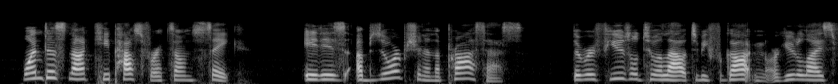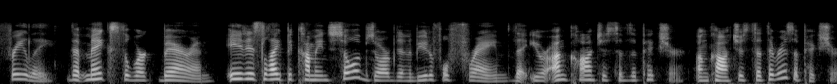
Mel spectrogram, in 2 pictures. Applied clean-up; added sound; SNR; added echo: none; none; none; none.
